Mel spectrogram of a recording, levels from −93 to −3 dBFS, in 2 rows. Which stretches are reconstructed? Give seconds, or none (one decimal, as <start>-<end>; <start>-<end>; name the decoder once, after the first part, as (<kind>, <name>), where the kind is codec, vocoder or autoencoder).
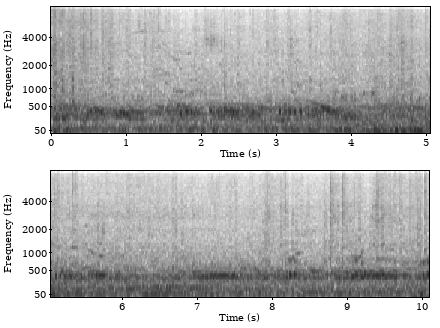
none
